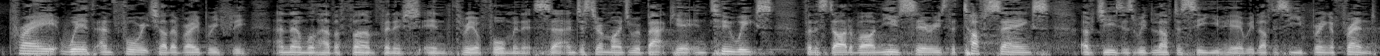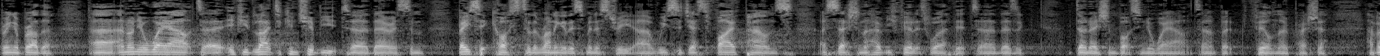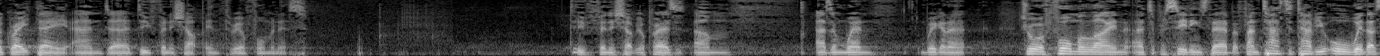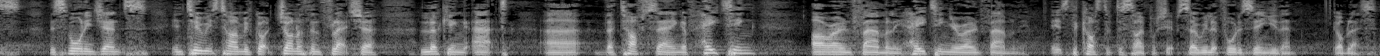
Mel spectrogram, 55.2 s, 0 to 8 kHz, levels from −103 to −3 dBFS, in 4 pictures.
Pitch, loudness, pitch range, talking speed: 100 Hz, -30 LUFS, 90-115 Hz, 210 wpm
